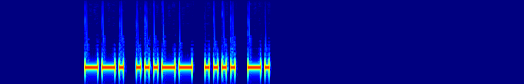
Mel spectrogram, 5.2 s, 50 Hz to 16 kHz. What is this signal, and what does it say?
Morse code, heard as a keyed tone, about 28 wpm, 700 Hz. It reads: G3HN
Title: DXCC-100 Call Signs - 4 Characters - Repeated 3x - 28wpm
